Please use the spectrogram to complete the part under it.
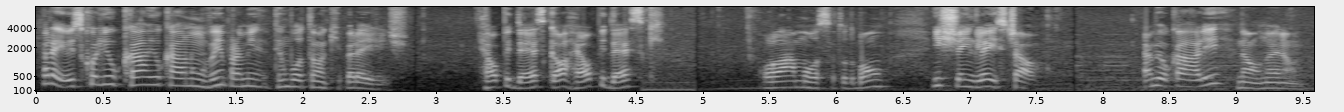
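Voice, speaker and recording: Man, Brazilian Portuguese accent, casual gameplay commentary, chatty and excitable, loud game noise in the background. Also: high-pitched, quick pace. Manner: excitable, chatty, talks to viewers. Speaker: gaming channel host. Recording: loud car and game sounds behind.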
